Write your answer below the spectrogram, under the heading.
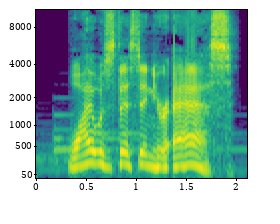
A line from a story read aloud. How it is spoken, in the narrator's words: the doctor cried out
